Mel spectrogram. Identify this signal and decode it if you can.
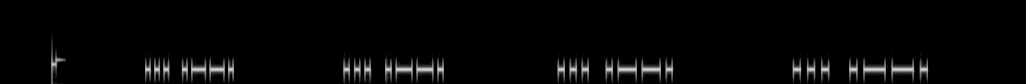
Morse code, heard as a keyed tone, about 24 wpm, 700 Hz. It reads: SP SP SP SP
